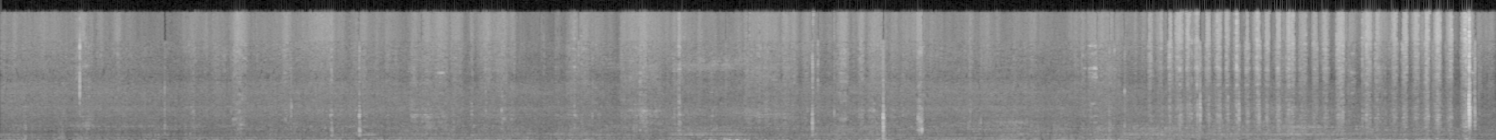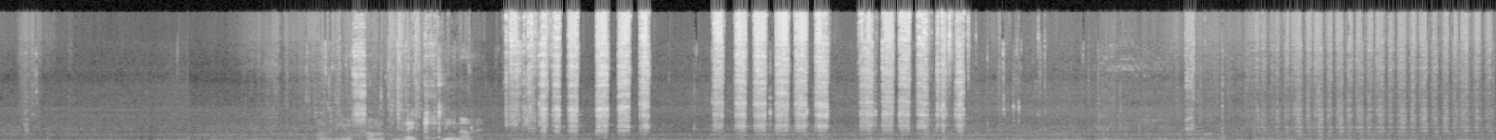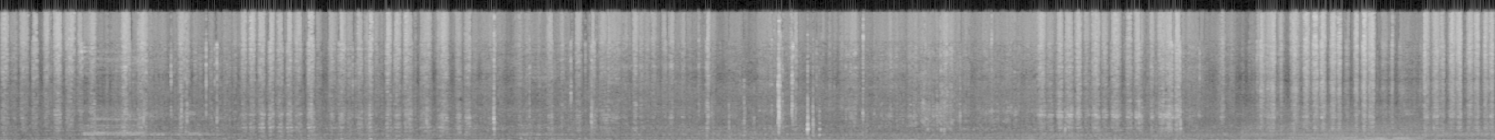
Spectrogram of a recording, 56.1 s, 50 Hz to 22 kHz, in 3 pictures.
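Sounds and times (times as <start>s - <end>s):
hand scrubbing engine parts: 12.9s - 19.1s, 22.0s - 26.8s, 27.5s - 31.4s, 32.6s - 56.0s.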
